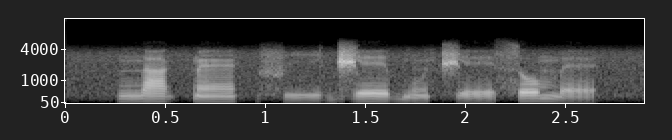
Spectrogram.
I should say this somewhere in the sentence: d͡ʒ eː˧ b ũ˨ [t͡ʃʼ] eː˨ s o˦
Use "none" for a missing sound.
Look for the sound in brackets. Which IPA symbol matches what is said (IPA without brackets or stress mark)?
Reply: t͡ʃ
